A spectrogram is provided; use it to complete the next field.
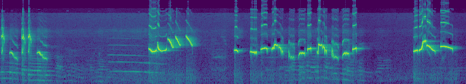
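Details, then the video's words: Orange-headed thrush lure song for stirring other males to sing: loud tumbling bursts of sweet, warbling whistles and rapid trills broken by brief silences, with a soft tonal sound in one gap. "pancingan anis merah plong ngotot membangkitkan gairah anis merah lain untuk bunyi"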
